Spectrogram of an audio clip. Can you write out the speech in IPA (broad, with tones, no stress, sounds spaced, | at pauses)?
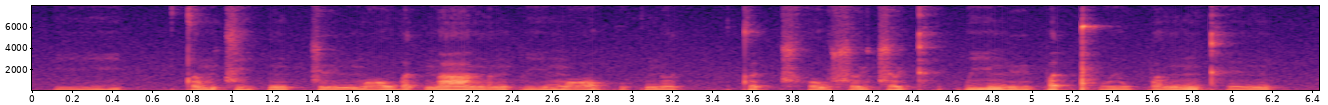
iː˨˥ | t̪ ɐ˨˥ m t͡s iː˨ k̚ ŋ ɪ˨ k̚ s yː˨˩ n m ɔː˨˧ w ɐ˨ t̚ n̪ aː˧ ŋ ɐ˨˧ ŋ p iː˨˧ m ɔː˨˥ kʷ ɐ˨ k̚ n̪ ɵ˨ t̚ | t̪ ɵ˧ t̚ t͡sʰ o˨˩ w s ɵ˨˥ ɥ t͡s ɵ˧ ɥ kʰ ɪ˨ k̚ w iː˥ n̪ yː˨˧ p ɐ˥ t̚ kʷʰ iː˧ w p ɐ˨˥ ŋ ɪ˥ ŋ kʰ ɪ˨˧ ŋ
